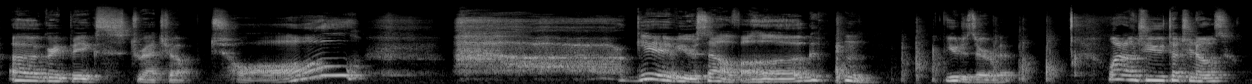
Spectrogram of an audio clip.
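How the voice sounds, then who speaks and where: A man's voice: mid-range voice, creaky, fairly bright tone, reverberant, slight background noise. A man hosting a storytime for children, talking simply and encouragingly as he leads activities and tells stories. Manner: encouraging, simple instructions addressed to young children. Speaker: library storytime host.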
